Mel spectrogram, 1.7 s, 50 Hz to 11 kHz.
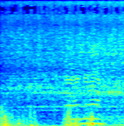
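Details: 50-year-old Triumph 2500S straight six, after over two years in storage, idles with a low, fairly even burble and no missing or chopping beats, sounding healthy.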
